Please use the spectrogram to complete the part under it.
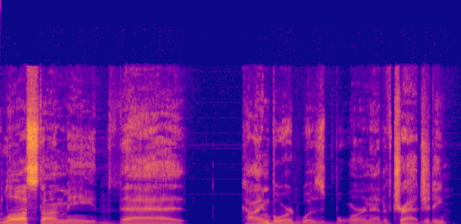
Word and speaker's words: KyndBoard: KyndBoard. It rhymes with a particular after work mood enhancer that some of us like to partake in. Kind bud.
